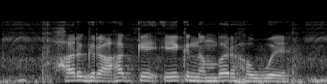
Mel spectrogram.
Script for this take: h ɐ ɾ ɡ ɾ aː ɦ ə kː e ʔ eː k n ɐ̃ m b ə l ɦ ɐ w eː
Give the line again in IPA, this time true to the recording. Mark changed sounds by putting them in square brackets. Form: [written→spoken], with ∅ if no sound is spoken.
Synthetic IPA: h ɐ ɾ ɡ ɾ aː ɦ ə kː e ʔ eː k n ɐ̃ m b ə [l→ɾ] ɦ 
